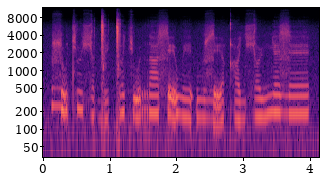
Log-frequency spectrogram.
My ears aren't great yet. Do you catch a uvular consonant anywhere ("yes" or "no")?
yes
